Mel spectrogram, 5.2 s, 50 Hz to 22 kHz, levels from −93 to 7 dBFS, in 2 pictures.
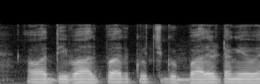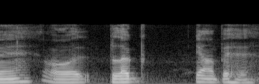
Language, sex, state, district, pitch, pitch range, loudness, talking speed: Hindi, male, Uttar Pradesh, Muzaffarnagar, 110 Hz, 110-115 Hz, -20 LUFS, 150 wpm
